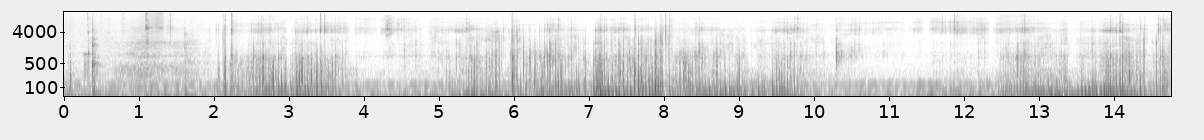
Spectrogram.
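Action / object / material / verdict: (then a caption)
scrape / wooden log slice coaster / wood / none. A small, solid, round cross-cut wooden log slice coaster with visible growth rings is held in one hand while the fingertips and nails of the other hand scratch and tap its face. The result is dense, close-up crackling scratches and quick dry taps over a low, rumbling body, with bright hissy bursts as the nails drag across the wood.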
